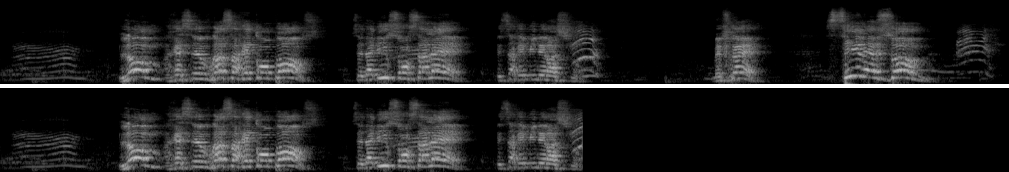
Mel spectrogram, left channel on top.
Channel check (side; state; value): right; drops out; at 5.9 s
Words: l'homme recevra sa récompense, c'est-à-dire son salaire et sa rémunération. Mes frères, si les hommes,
